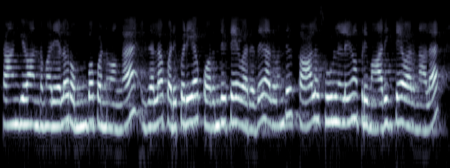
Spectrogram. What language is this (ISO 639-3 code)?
tam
